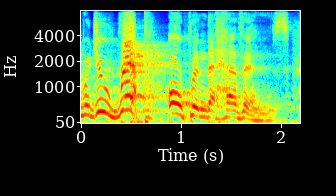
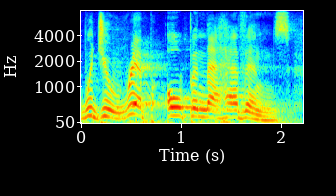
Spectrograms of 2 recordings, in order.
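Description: First: Loud plea. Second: Said in the usual way. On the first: Acted. Loud first cry.

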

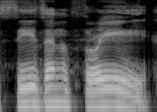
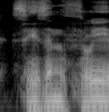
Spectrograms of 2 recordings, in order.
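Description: First: Slow, stretched season title; drawn-out announcement. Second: Said in the usual way. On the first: Acted. Host announcing the new season slowly. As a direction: savor each word like a trailer.

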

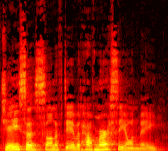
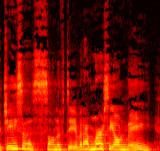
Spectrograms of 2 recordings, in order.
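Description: First: A louder retold cry for mercy; mock shout. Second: Higher and louder retold plea; louder mock shout. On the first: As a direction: call out to Jesus, raised but held back. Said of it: "Bartimaeus shouted". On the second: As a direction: cry out harder, pitch up on Jesus. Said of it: "he shouted all the louder".

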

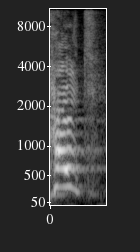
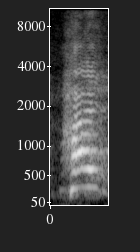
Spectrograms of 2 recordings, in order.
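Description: First: Sharp high shouted Halt; a loud, high stop command. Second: Loud high shouted Halt; loud, high group stop cry. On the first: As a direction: bark out Halt!. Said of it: "Du schreist". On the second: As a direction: call Halt! out with everyone. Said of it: "Alle mal bitte". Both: Shown as a demonstration.

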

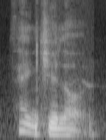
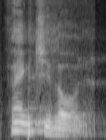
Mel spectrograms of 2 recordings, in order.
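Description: No difference in how they are said.

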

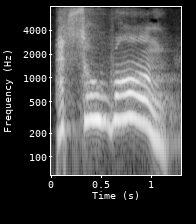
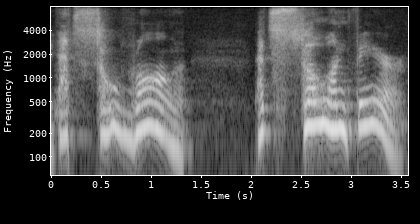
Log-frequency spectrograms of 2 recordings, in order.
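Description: First: High, loud, slow outcry; acted indignation. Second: Slow, pained protest; acted indignation. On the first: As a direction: cry out the injustice slowly. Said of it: "you're angry about it". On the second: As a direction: draw out the outrage slowly. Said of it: "This indignation rises in you".

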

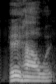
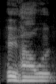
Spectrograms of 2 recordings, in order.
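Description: First: Second call, louder and more insistent. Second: First call from across the street. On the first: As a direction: call again so he finally turns around. Stranger calling again, louder. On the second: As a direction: catch his attention from a distance. Stranger calling across street. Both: Retold or imitated.

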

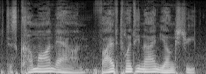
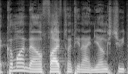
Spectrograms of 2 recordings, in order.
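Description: First: Soft, laid-back radio ad read; commercial voice. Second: Louder, punchier radio ad retake; commercial voice. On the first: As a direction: pitch the place like a mellow ad. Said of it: "That's my, that's my commercial voice". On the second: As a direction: sell it harder, like a real ad. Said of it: "This commercial voice needs work". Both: Shown as a demonstration.

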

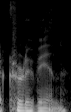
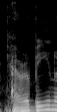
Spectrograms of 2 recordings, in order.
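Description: First: "Caribbean" as kuh-RIB-ee-un, stressing RIB; stress on second syllable. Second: "Caribbean" as ka-rib-BEE-an, stressing BEE; stress on third syllable. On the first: Offering the other way, "Caribbean" stressed on RIB. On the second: Asking which way you say it, "Caribbean" stressed on BEE. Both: Shown as a demonstration. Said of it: "What do you say?".

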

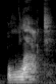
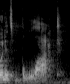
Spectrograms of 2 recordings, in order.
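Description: First: Said in the usual way. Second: Much softer, slow, dropping low; deflated. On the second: Real, not acted. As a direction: let the bad news sink in. Climax of the losing story.

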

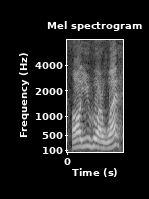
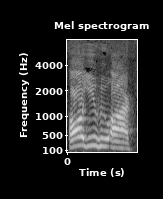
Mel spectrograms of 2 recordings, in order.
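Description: First: All you who are what? with a rising what, inviting an answer; prompting question. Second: Said in the usual way. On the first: Shown as a demonstration. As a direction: ask the crowd to finish it, lifting what.

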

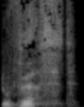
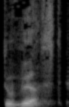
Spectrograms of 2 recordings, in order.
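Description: First: "du" punched, "wirst" falls away; "du" carries the whole weight, "wirst" quiet; stress on du. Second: "wirst" hit as the key word, "du" left light; "du" unstressed, weight on "wirst"; stress on wirst. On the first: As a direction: lean hard on "du" in "du wirst". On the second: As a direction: lean on "wirst" in "du wirst". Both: Shown as a demonstration. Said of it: "Die Betonung ist du".

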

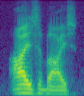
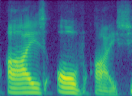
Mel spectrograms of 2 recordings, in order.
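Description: First: Said in the usual way. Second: Slow reading with "of" picked out; stress on "of". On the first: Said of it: "I like the way you've used the semicolon". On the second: Shown as a demonstration. Teacher corrects a pupil's word, stressing "of". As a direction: lean on "of" in "eyes of ice". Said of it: "You need of, not if".

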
